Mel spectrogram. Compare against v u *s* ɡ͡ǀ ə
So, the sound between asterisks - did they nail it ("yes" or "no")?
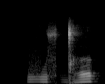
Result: yes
